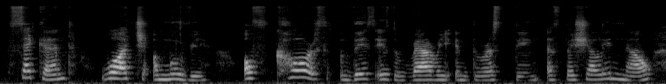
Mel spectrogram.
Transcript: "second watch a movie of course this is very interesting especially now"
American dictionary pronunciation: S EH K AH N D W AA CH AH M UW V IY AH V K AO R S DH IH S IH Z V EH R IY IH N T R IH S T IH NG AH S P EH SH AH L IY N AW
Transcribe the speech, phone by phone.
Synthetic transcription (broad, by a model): S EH K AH N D W AA CH AH M UW V IY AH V K AO R S DH IH S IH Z V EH R IY IH N T R IH S T IH NG AH S P EH SH AH L IY N AW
